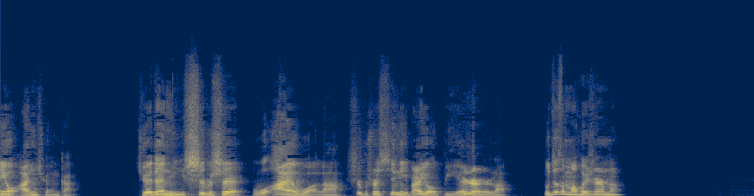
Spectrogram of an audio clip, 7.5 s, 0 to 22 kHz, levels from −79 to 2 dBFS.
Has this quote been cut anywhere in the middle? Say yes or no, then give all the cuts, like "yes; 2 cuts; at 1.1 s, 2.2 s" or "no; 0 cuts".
no; 0 cuts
